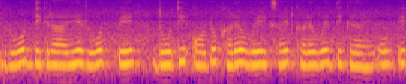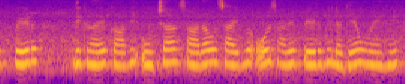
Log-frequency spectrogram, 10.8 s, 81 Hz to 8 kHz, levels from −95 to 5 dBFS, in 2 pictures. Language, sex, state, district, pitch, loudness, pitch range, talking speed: Hindi, female, Bihar, Darbhanga, 245 Hz, -14 LUFS, 240-255 Hz, 195 wpm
